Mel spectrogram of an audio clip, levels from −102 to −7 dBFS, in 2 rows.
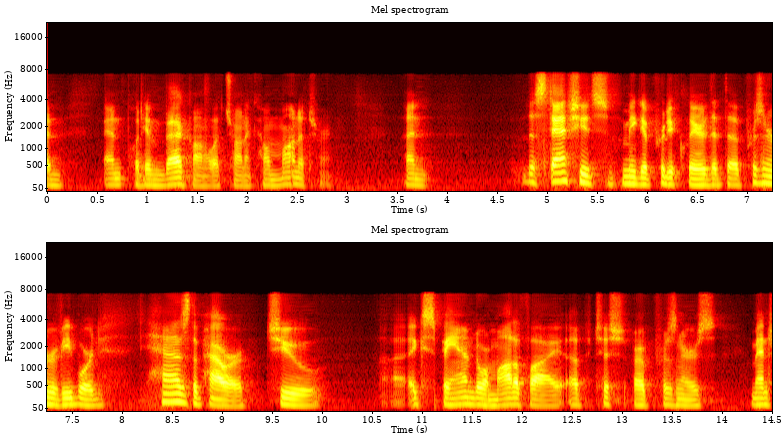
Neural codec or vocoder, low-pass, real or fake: codec, 16 kHz, about 1 kbps, DyCAST, with the encoder's durations; 7.2 kHz; fake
